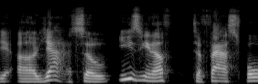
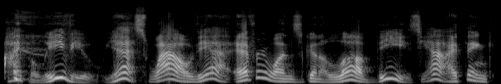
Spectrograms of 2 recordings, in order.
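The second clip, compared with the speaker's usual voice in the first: ordinary talk, nothing marked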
